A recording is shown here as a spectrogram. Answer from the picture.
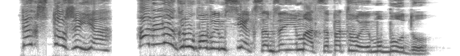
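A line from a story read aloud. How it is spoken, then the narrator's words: Desperate exclamation. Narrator (Russian): В отчаянии Галина воскликнула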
